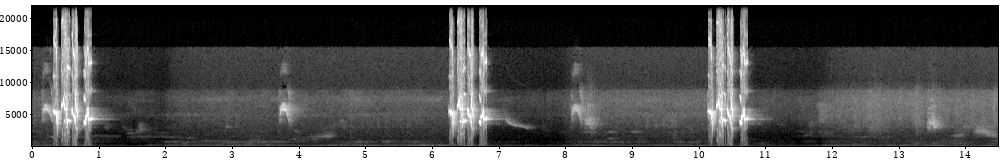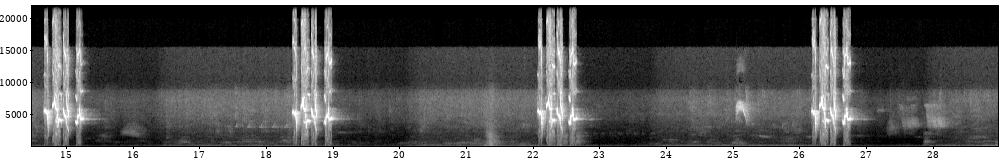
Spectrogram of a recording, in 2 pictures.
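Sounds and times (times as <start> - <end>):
bird calling rapid high notes: 10.1 - 10.8, 14.7 - 15.4, 22.1 - 22.8, 26.2 - 26.8.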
